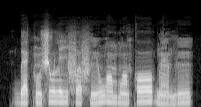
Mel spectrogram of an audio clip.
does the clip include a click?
no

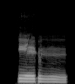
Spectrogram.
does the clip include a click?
no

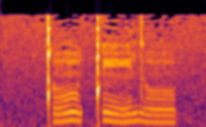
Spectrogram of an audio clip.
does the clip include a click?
yes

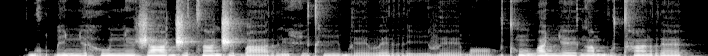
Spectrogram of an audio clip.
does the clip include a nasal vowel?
yes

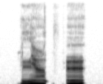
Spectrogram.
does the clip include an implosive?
no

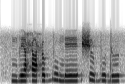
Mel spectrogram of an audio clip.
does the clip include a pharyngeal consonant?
yes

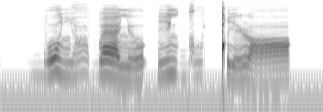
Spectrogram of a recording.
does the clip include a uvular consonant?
no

